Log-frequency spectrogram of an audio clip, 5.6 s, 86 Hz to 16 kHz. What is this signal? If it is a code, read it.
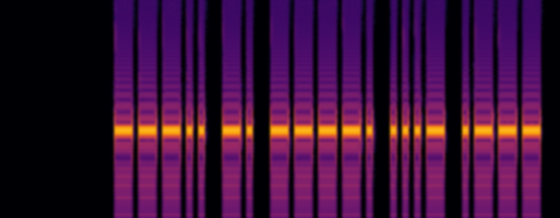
Morse code, heard as a keyed tone, about 20 wpm, 700 Hz. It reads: 8N9VJ
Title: Code Groups - 5 Letter:Numbers - 20wpm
